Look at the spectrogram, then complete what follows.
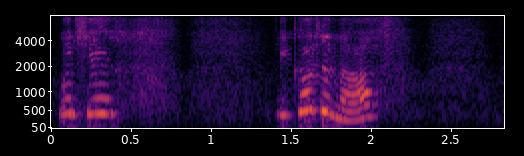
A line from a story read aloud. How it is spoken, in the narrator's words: Alice panted out, after running a little further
